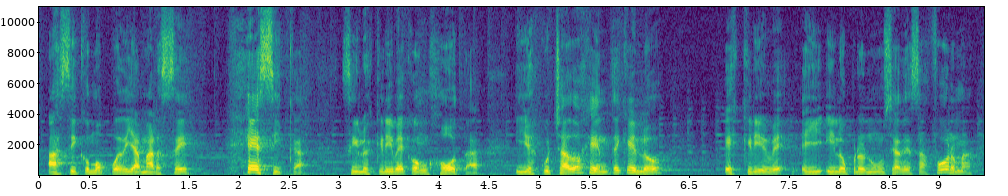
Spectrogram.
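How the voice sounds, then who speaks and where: A man with a medium-pitched voice hosts a TV language segment, patiently explaining spelling rules and slowing down when he spells out examples.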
